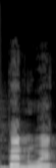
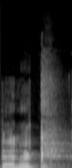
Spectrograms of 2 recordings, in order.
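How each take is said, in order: First: The W in the name is pronounced. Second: The W in the name is silent. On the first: The speaker calls it wrong. "uncouth American" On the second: The speaker calls it right. "with a silent W"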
